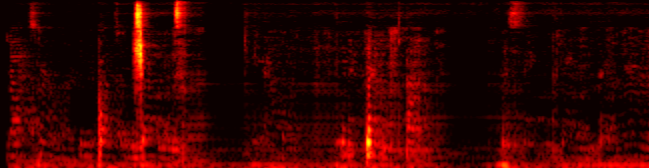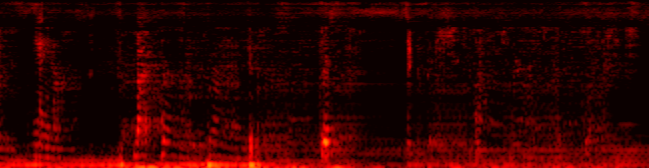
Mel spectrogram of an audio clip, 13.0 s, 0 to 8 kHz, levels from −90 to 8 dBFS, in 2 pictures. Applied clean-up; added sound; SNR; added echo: neural mask model DeepFilterNet 3.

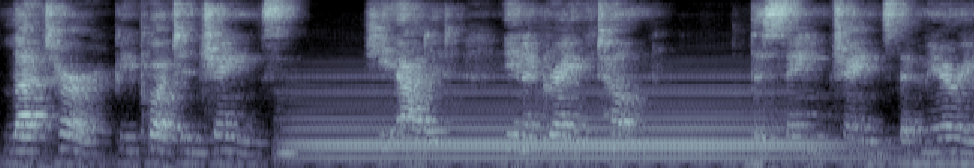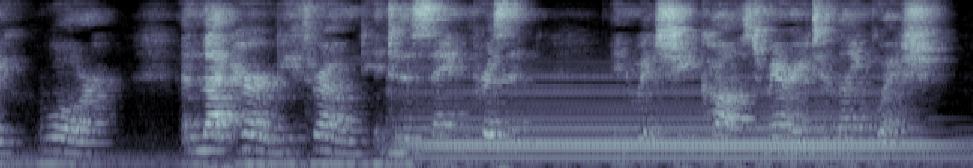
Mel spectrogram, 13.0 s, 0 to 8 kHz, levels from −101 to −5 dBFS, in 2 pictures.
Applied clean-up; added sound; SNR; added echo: none; Bowed string instrument; 14 dB; reverberation time 0.3 s.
